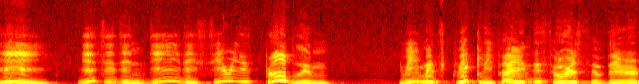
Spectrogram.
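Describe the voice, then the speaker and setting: This put-on character voice is squeaky and extremely high-pitched. It moves at a fairly slow pace. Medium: audio drama. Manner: formal, elaborate wording.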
